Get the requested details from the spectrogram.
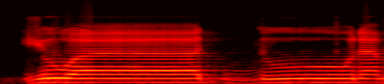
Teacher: واو کے بعد بگ مد ہے اور اس کے فل ٹائم لانگ کر کے دال کے ساتھ جوائن کریں گے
